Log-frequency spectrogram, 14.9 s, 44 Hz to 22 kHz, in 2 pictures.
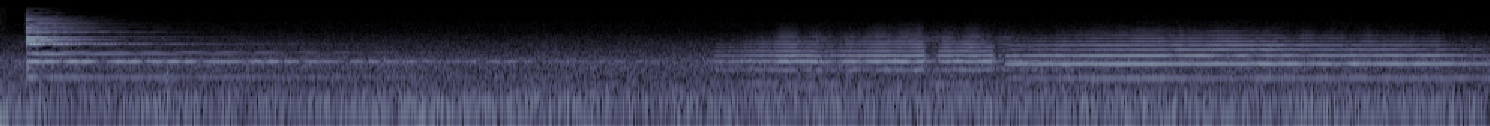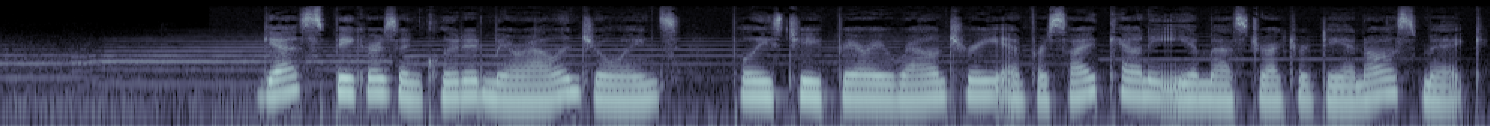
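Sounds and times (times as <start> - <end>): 
firehouse bell struck at a memorial ceremony: 0.0 - 3.2
speech: 8.7 - 14.8.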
